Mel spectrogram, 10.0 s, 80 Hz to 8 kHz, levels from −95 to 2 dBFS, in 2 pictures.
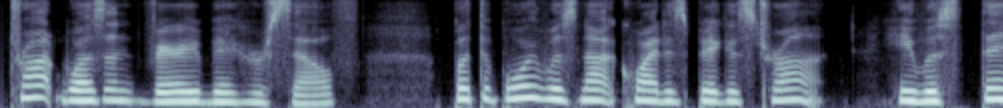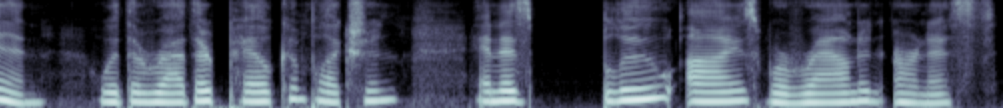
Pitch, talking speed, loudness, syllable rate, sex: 220 Hz, 185 wpm, -17 LUFS, 4.8 syllables/s, female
